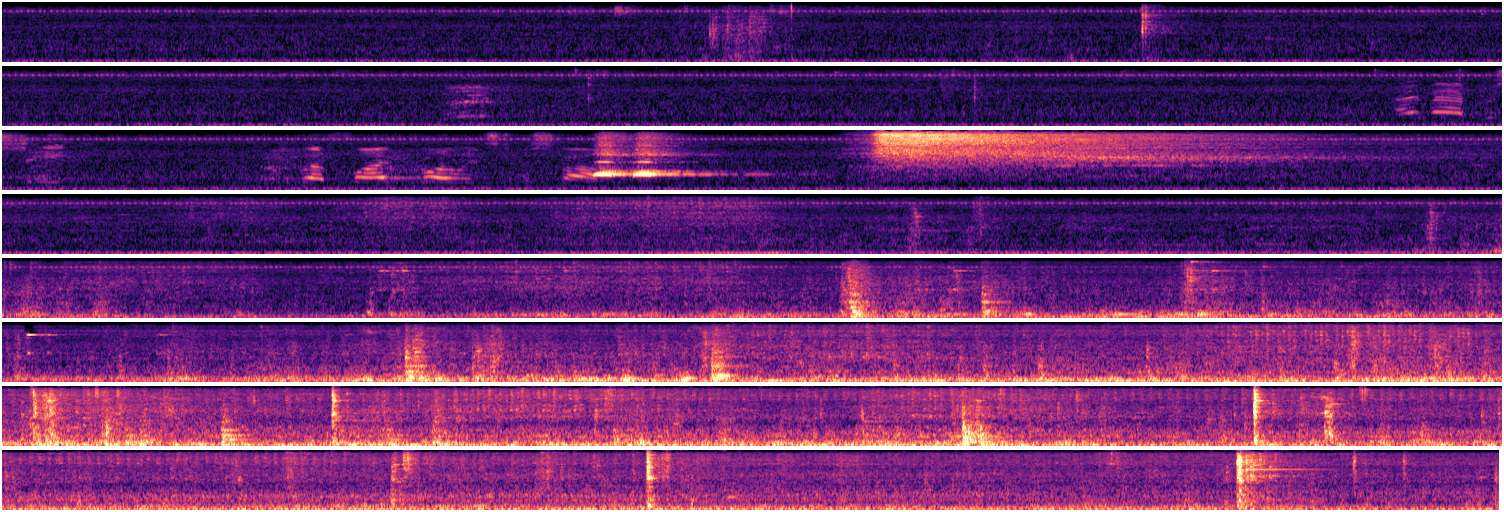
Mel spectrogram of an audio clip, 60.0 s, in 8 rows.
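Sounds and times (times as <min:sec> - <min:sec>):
wheels rumbling on rail: 0:00.0 - 0:59.9
sharp clanks and clicks: 0:34.2 - 0:52.6, 0:58.0 - 0:59.9.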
